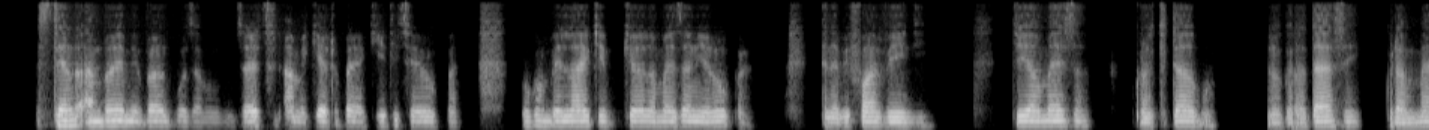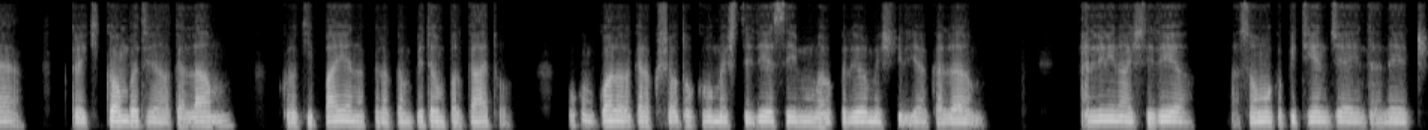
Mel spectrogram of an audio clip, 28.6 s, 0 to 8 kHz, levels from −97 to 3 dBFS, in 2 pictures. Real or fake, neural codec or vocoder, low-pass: fake; codec, 16 kHz, 0.4 kbps, LongCat-Audio-Codec; 7.2 kHz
